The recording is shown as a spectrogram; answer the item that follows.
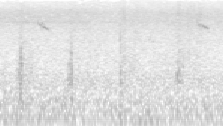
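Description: A man's footsteps in shoes, even and unhurried at about two steps a second, over a faint steady outdoor hiss.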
